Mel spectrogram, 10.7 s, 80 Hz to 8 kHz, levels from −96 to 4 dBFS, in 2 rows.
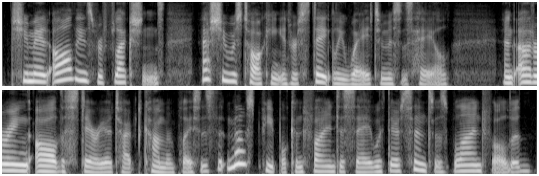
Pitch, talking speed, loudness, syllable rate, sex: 205 Hz, 185 wpm, -17 LUFS, 5.4 syllables/s, female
